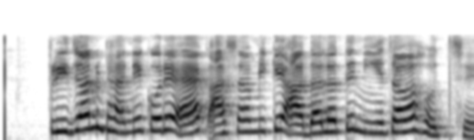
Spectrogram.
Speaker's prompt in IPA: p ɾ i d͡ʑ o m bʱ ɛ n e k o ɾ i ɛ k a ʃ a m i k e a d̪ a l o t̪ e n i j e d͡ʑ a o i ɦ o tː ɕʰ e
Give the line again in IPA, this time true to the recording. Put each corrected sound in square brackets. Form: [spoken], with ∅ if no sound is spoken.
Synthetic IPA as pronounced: p ɾ i d͡ʑ o [n] bʱ ɛ n e k o ɾ [e] ɛ k a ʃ a m i k e a d̪ a l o t̪ e n i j e d͡ʑ a o [a] ɦ o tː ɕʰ e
